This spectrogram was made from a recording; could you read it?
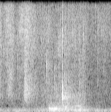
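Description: Food sizzling in hot Crisco shortening, a steady crackling hiss with one sharp pop partway through, fairly quiet, with no talking.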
